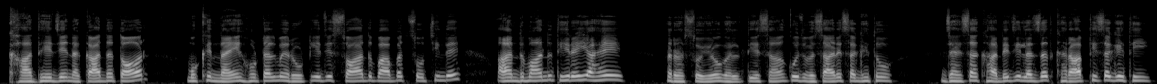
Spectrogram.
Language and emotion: Sindhi, fearful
